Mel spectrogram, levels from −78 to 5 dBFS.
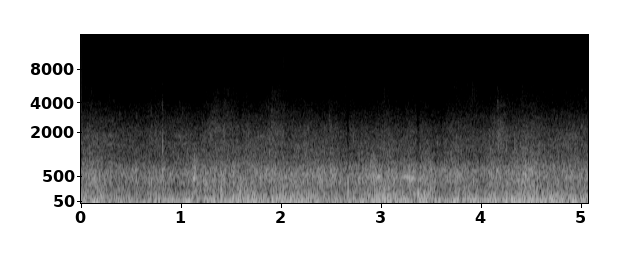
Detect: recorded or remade recorded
